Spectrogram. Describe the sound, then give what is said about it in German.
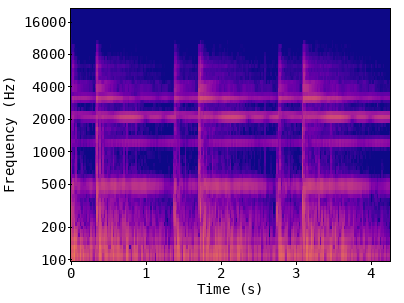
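A deep heartbeat sound effect in an advertisement for Kumbach Mineralwasser, presented as the heartbeat of the Allgäu, thumps in slow double beats, about three lub-dub pulses, over a steady low rumble and faint sustained hum, loud with no voices. “Kumbach Mineralwasser präsentiert den Herzschlag des Allgäus.”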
